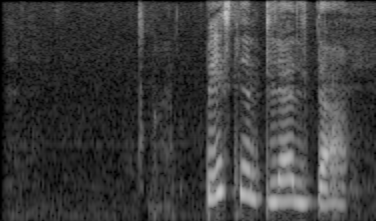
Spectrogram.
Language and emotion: Russian, neutral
